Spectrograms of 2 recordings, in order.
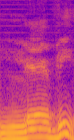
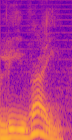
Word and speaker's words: Levi: So in Matthew 99 eh ang mention ho talaga doon ay si Mateo, si Lucas Levi or Livi sa bigkas engles o bigkas ng mga hebreo.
